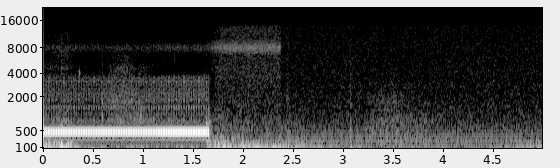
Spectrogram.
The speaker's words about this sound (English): So let me try and call him and see what happens. So once again, please hold on. And you're gonna hear the dial tone.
